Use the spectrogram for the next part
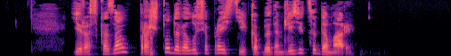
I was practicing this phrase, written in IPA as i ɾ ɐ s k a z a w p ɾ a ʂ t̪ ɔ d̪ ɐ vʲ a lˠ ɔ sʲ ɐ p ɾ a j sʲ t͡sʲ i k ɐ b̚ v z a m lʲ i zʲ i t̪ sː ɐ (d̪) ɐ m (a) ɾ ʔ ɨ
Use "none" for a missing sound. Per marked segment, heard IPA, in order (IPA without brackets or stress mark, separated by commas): d̪, a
